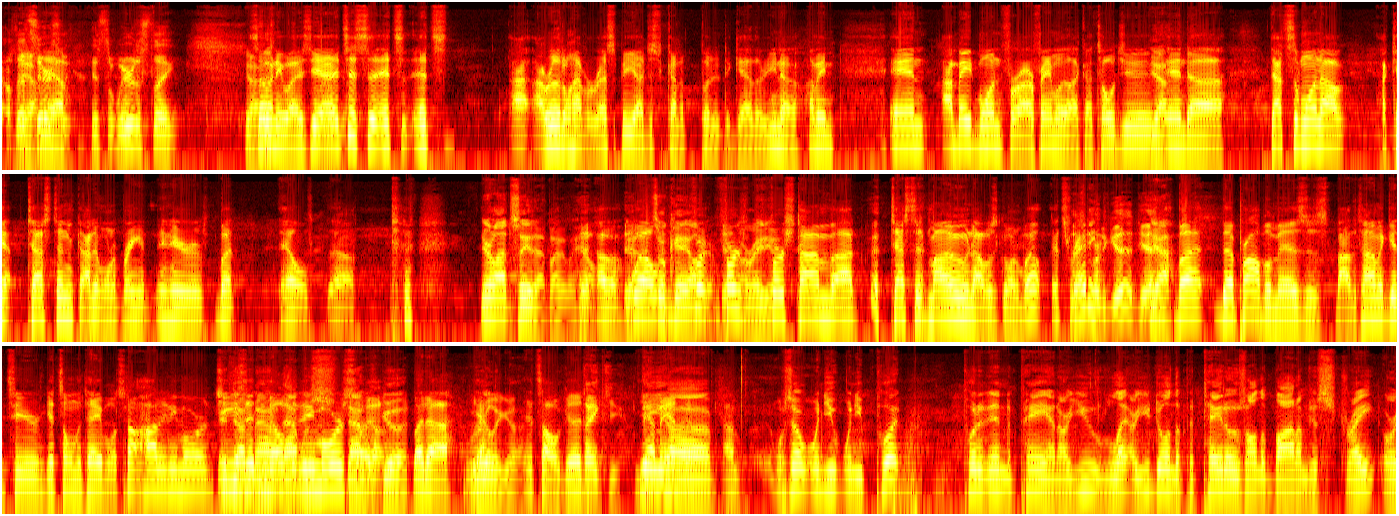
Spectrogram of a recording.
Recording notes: LIVE from Waylen Bay Marine.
